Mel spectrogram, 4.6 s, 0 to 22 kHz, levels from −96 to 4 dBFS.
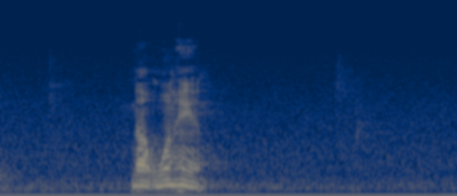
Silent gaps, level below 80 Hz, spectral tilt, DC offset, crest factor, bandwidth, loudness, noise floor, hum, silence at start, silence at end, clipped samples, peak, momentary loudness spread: none; under -90 dBFS; -6 dB/octave; under 0.1%; 24 dB; 16.5 kHz; -41 LUFS; -68 dBFS; none; 0 s; 2.45 s; under 0.1%; -24 dBFS; 27 LU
